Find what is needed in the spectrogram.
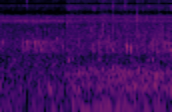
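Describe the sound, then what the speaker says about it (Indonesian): A small river stream flows softly in a forest, making a faint, continuous trickle with occasional light splashes and no voices. "Ini aliran sungai kecil."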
